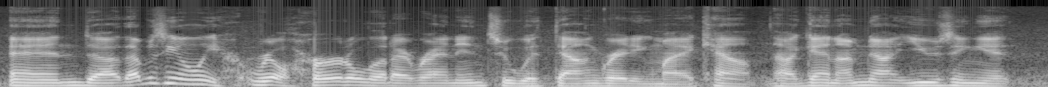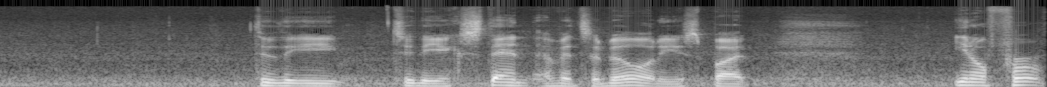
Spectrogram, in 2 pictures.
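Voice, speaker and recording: A man's voice: mid-range voice, a little mellow, a little hiss or hum. Congested man hosting a casual podcast. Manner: rambling, many restarts and fillers. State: congested with a cold, voice slightly worn. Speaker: podcast host. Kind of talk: casual solo podcast talk.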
